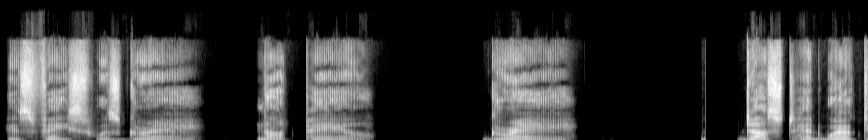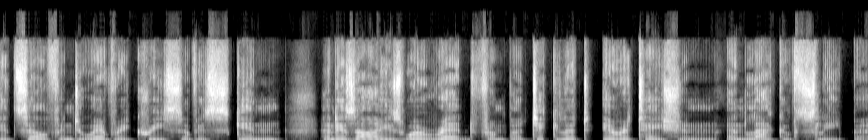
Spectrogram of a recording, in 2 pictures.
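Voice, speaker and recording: A man reading scripted first-person war fiction in a grave, measured manner with short clipped sentences. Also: a bass voice, lively intonation, no echo, studio quality. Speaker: narrator of science fiction war stories.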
